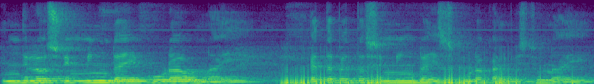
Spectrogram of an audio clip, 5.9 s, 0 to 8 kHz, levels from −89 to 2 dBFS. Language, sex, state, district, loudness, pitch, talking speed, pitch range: Telugu, male, Telangana, Mahabubabad, -17 LUFS, 155 Hz, 110 wpm, 140-170 Hz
